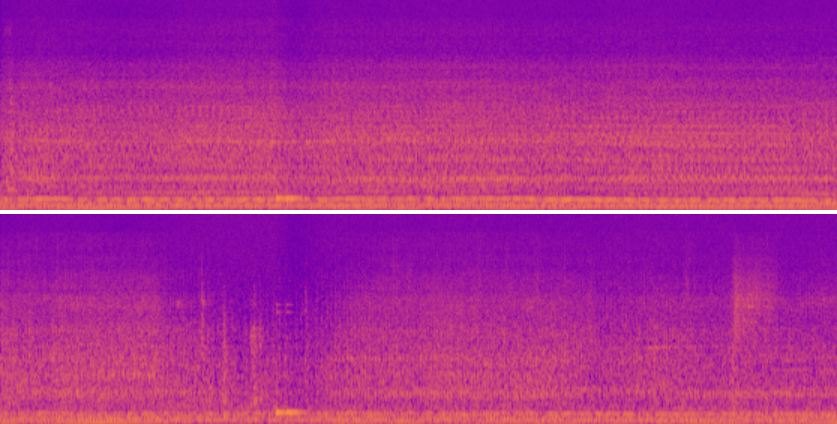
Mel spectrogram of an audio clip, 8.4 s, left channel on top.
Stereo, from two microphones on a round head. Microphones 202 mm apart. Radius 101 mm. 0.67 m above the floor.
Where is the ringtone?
85° right.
